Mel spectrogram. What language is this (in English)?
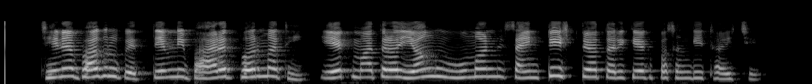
Gujarati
